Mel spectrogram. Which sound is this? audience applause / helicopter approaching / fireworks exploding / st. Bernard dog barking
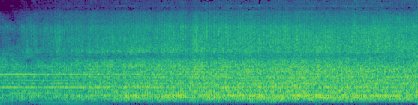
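helicopter approaching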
